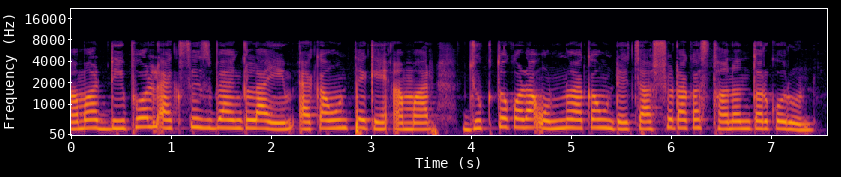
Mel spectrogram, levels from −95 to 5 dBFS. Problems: background sounds at intervals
